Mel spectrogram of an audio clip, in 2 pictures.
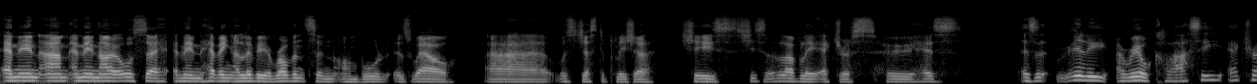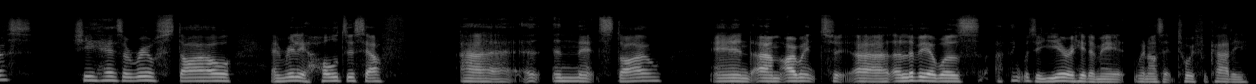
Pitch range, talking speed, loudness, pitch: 130-160 Hz, 170 wpm, -32 LUFS, 145 Hz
